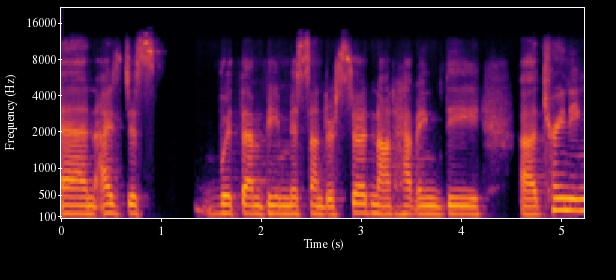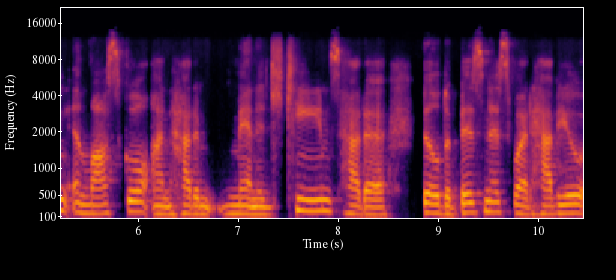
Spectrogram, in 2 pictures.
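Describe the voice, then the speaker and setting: On a very clean recording with a silent background, a woman with a very deep, low pitch talks at a moderate pace. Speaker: legal business consultant. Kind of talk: interview.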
